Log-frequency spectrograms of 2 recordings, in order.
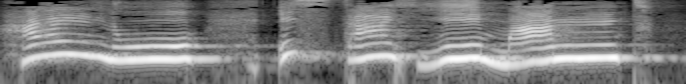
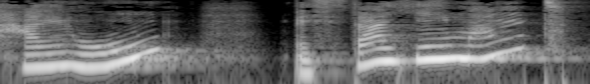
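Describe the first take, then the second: First: Hoch und laut ins Dunkle gerufen; lauter gerufen. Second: Hohe, zaghafte Kuscheltierstimme; ängstlich gefragt. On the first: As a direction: diesmal laut rufen, langsam und gedehnt. No answer, calls louder. (Tiger ruft laut, weil keiner antwortet) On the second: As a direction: vorsichtig ins Dunkle fragen. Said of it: "Etwas ängstlich flüsterte er". (Tiger fragt ängstlich ins dunkle Zimmer) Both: Acted.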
